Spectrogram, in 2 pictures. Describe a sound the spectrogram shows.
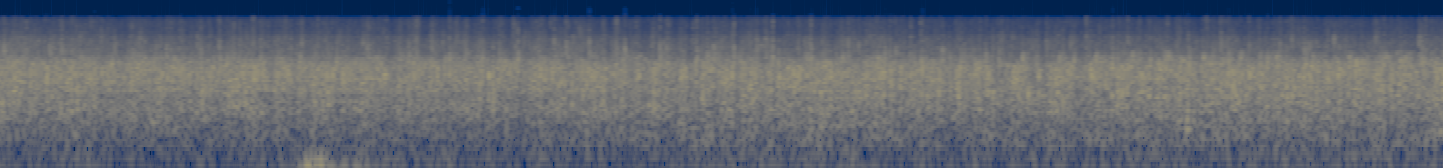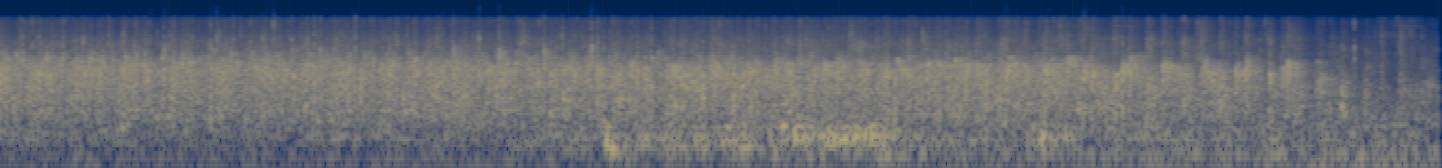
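A large crowd applauds and cheers loudly in an echoing hall, then dies down.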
